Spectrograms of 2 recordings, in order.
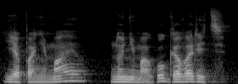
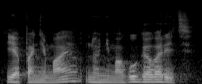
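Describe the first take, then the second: No difference in how they are said.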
